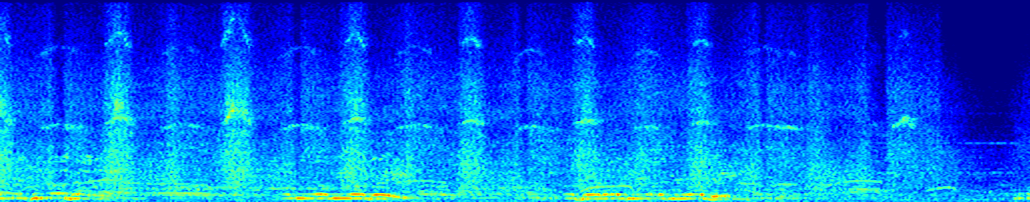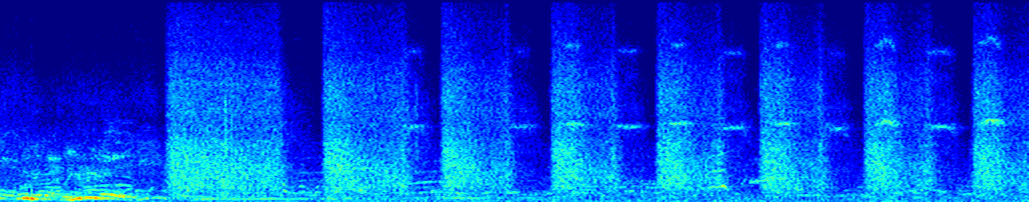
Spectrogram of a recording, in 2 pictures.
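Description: A fairground ride hisses in repeated bursts.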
